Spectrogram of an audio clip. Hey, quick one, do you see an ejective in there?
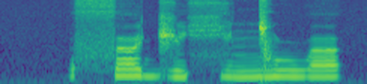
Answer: no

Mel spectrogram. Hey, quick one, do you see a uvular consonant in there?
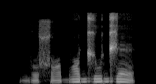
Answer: no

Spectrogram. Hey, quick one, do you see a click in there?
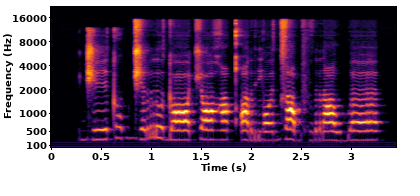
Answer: no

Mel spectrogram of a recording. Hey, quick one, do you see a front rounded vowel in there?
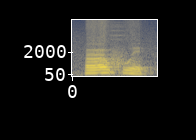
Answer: yes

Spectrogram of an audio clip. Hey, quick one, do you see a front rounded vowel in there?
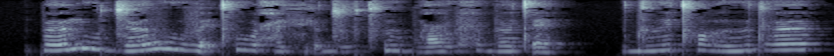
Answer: yes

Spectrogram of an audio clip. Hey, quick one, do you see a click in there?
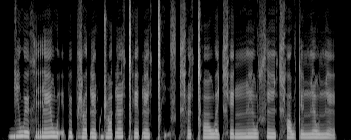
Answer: yes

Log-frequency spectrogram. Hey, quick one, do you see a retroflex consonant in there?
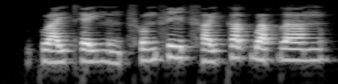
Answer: no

